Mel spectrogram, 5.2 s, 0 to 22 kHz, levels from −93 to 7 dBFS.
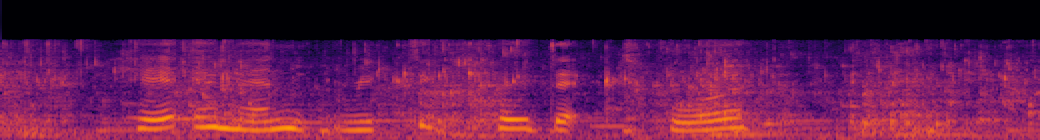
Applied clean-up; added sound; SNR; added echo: none; Bathtub (filling or washing); 8 dB; none.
